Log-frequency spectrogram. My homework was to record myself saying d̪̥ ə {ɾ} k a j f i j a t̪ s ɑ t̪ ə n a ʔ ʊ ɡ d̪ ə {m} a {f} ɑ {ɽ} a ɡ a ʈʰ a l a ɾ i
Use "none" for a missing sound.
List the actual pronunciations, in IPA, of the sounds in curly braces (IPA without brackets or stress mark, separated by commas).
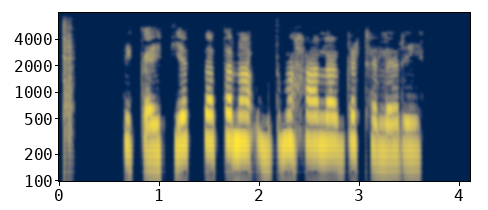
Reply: none, m, h, l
